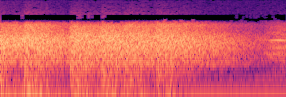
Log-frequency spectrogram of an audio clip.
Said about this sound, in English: I'll give them a few more shots.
